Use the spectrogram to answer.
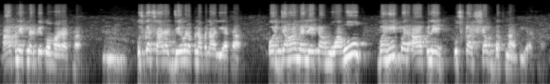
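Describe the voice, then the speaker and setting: A woman voicing a vengeful young man reborn to punish his father, who shouts and accuses him with mocking scorn. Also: a little high, takes it slowly, poor audio. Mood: vengeful, accusing.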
